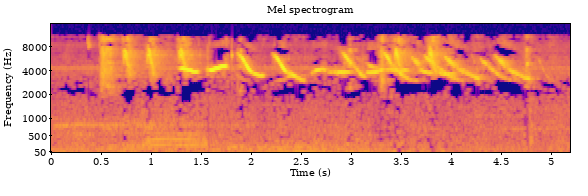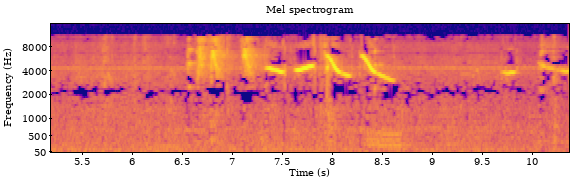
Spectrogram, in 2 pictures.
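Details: Rufous-collared sparrow song for stimulating a pet bird: two bursts of dense clear whistles sliding down in pitch, mixed with sharp chips, separated by a quiet pause.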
